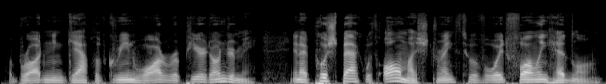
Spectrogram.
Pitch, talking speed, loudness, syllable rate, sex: 100 Hz, 210 wpm, -19 LUFS, 5.4 syllables/s, male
